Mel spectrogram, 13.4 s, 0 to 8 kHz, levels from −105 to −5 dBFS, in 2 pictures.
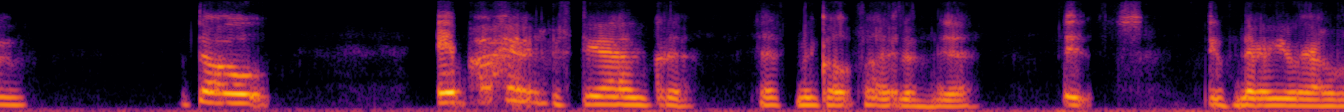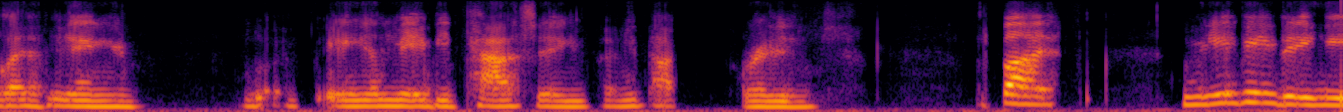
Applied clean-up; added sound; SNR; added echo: neural diffusion model UNIVERSE++.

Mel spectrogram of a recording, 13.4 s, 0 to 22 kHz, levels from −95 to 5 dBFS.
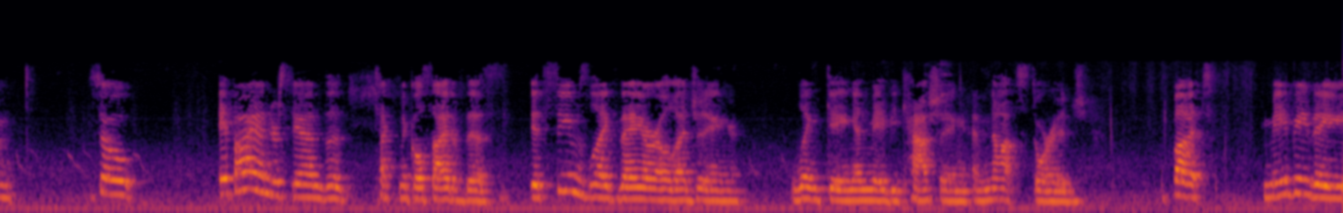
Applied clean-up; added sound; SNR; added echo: none; Dog; 18 dB; none.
